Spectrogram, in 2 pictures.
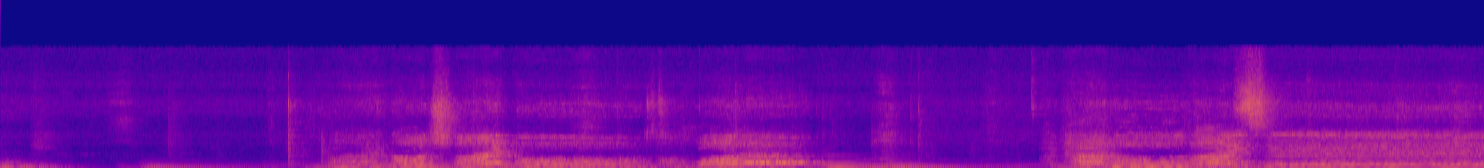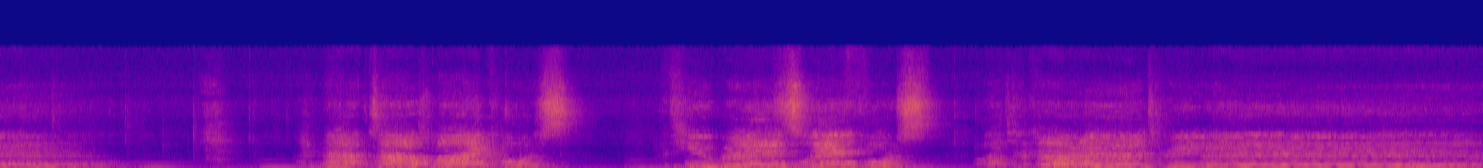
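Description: Mixed ensemble of young voices singing a musical-theatre song together in sung phrases a few seconds long, over sustained instrumental accompaniment.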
